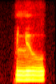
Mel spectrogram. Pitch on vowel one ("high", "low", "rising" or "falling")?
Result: low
